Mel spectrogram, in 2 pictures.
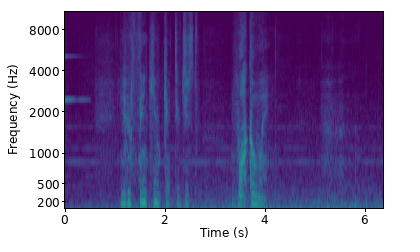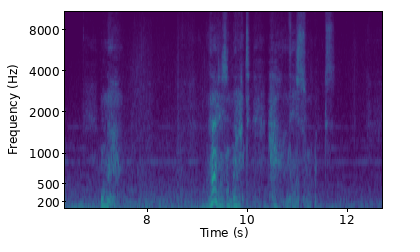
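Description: A man speaks with a sneer.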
